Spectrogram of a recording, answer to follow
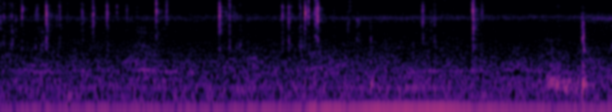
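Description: Faint, irregular clicks of typing on a computer keyboard, over a steady low hum.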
